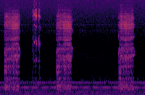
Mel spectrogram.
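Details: Wild barn owls in a nest box during preening and courtship: three short, rough hissing bursts and one brief fainter rasp across a few seconds, set against a low mechanical hum.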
